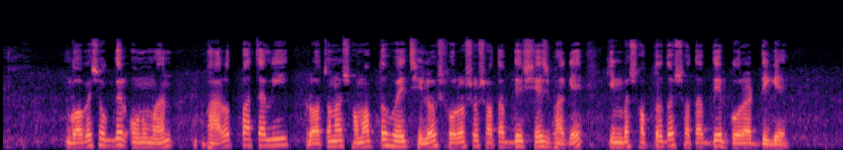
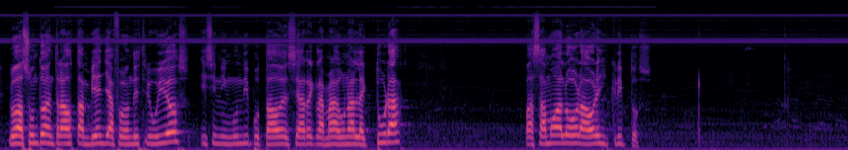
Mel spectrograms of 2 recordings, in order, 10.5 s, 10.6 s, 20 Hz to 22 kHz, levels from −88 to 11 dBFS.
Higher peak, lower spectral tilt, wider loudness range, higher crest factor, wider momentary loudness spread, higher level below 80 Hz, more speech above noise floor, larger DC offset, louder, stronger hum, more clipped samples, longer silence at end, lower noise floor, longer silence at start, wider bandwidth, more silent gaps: first, -2 dBFS vs -12 dBFS; first, -6 dB/octave vs -4.5 dB/octave; about the same, 1 LU vs 3 LU; about the same, 16 dB vs 20 dB; second, 5 LU vs 15 LU; about the same, -54 dBFS vs -54 dBFS; first, 33 dB vs 27 dB; neither; first, -17 LUFS vs -30 LUFS; second, none vs 60 Hz at -65 dBFS; neither; second, 0.7 s vs 2.5 s; second, -49 dBFS vs -57 dBFS; first, 0.8 s vs 0.1 s; second, 7.8 kHz vs over 20 kHz; neither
